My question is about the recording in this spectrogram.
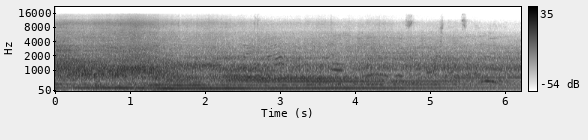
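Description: Mazda MX-5 roadster's four-cylinder engine held at high revs as the car drives through a bend, a loud steady note with tyre and wind noise; the pitch drops slightly about a second in and the sound eases a little toward the end.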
